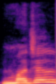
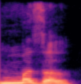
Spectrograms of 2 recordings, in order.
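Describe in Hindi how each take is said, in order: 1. बीच का व्यंजन j ध्वनि है। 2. बीच का व्यंजन z ध्वनि है। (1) "मजल नहीं" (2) "जब ज के नीचे अगर कहीं भी आप बिंदी देखें तो वहां पे आप मजल बोलेंगे"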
